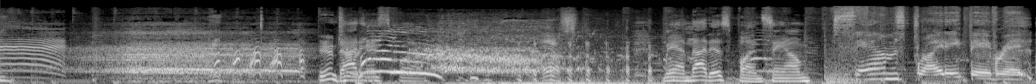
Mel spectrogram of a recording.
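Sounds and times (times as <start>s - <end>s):
sheep bleating: 0.0s - 4.1s
noisy rumbling noise: 0.3s - 9.3s
laughter: 1.4s - 6.9s
speech: 3.2s - 10.3s.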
